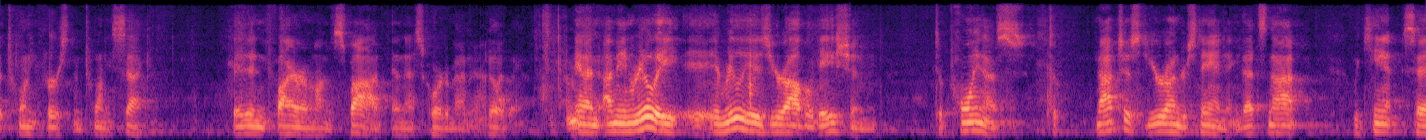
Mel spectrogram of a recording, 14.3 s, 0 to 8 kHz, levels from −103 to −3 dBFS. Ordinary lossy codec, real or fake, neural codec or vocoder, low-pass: AAC, 48 kbps; fake; codec, 16 kHz, 4 kbps, FreqCodec, smaller model; 7.2 kHz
